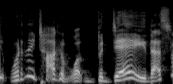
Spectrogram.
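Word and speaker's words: Badie: video last year saying his last name is pronounced batty it's it's uh b a d i e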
